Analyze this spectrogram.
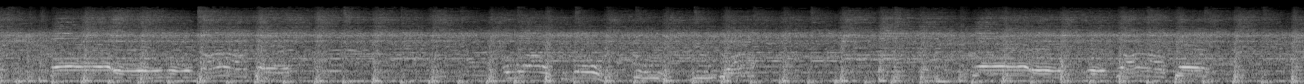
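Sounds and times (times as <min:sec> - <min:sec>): rock band playing: 0:00.0 - 0:13.0
person singing: 0:00.5 - 0:03.0, 0:05.0 - 0:07.7, 0:09.7 - 0:12.4.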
